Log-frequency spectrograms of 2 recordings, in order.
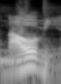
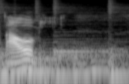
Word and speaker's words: Naomi: Yeah, Naomi, I'm trying to pronounce it properly. That's how you pronounce it in Japanese, Naomi.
